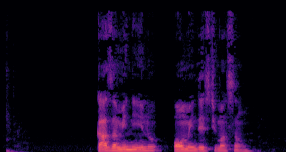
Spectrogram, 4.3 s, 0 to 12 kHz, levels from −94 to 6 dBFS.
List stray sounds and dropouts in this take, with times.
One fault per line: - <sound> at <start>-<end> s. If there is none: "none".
none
